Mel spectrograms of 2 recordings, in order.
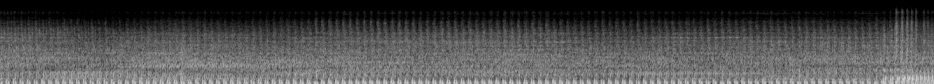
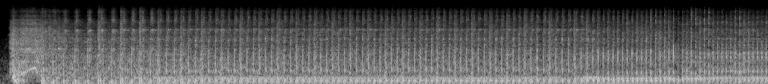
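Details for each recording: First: Craftsman T1200 riding mower rescued from scrap, oil topped off: steady, even single-cylinder beat at constant speed, no misses, knocks or rattles; runs smoothly. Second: Scrapyard Craftsman T1200 riding mower, first start on old gas with a substitute spark plug: small engine settles into uneven gurgling, choppy idle, compression seeming very high; owner may check valves.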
